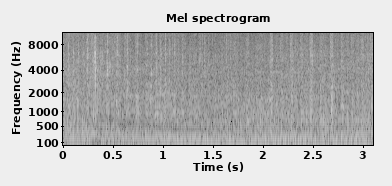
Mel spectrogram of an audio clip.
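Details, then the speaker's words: 1975 Toyota Corolla KE35, heard from underneath with the car jacked up: heavy, blatting low rumble with sharp puffs on each firing pulse; loud exhaust blow thought to be midway along the system, a leak from a cracked exhaust pipe. "I mean you it it sounds like it's down here like that sounds bloody terrible but it shouldn't sound like that."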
